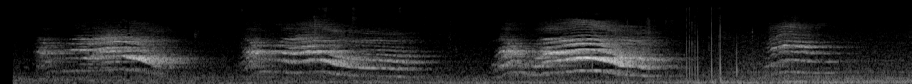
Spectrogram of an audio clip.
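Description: A domestic cat meowing four times, each meow long and drawn out and rising then falling in pitch. The third meow is the loudest and the last is short and faint.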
